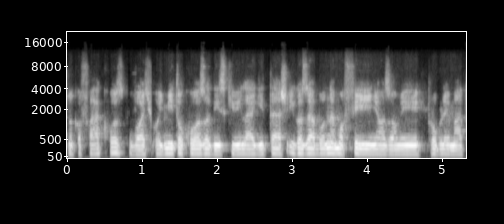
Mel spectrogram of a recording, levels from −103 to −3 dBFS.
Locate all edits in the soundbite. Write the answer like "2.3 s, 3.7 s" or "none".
1.1 s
